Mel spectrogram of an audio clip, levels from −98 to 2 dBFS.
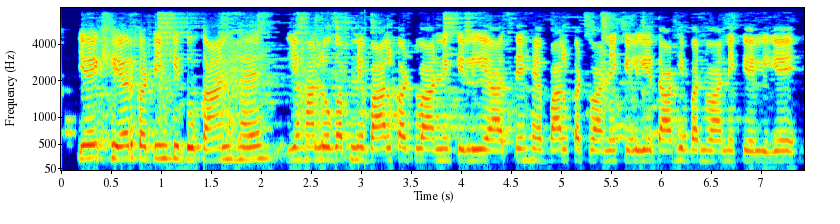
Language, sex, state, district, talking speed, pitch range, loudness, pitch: Hindi, female, Uttar Pradesh, Gorakhpur, 195 wpm, 195-220 Hz, -15 LUFS, 205 Hz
